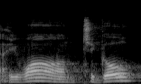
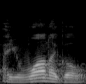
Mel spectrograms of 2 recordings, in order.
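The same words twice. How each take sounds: First: Said in the usual way. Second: "I wanna go" with want to run together as wanna; reduced wanna. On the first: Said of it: "تقول I wanna go من غير to". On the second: Shown as a demonstration. Teacher showing students the short form "I wanna go". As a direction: drop the to, say "I wanna go". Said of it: "تقول I wanna go من غير to بقى".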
